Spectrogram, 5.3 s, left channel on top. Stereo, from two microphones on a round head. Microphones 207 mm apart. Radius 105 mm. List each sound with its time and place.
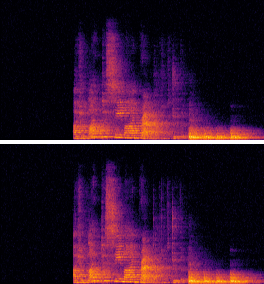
1.4 s a woman speaking: 75° right (ahead or behind), 1.1 m
3.8 s knocking: 75° right (ahead or behind), 1.9 m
